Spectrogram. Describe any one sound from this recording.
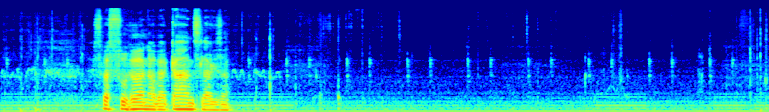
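Small plastic parts click and tap softly under the fingers.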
